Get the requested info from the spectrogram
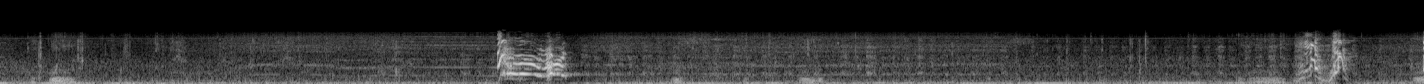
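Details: Indoor meeting of Ella, a 9-week-old Irish Soft Coated Wheaten Terrier puppy terrified of Otis, a 28-month-old Broken Tricolour Beagle; two short bursts of sharp, high yelps about eight seconds apart over quiet rustling and movement.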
